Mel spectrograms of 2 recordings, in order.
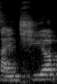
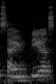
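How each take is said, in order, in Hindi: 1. बीच का व्यंजन 'sh' ध्वनि है। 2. बीच का व्यंजन 't' ध्वनि है। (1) "कुछ लोग इसे साइंशिया पढ़ते हैं" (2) "कुछ लोग साइंटिया, साइंटिया भी ठीक है"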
